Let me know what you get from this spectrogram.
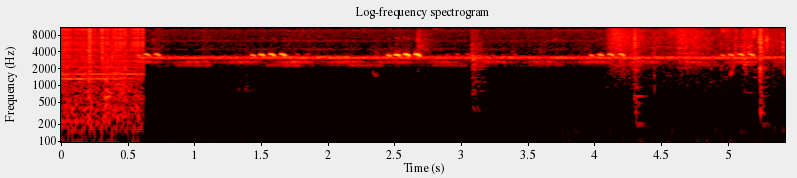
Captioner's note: crickets chirping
